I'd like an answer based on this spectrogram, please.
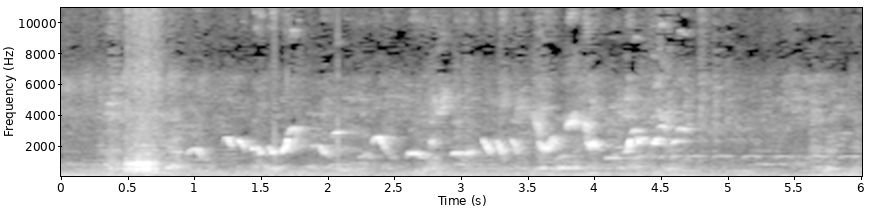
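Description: Lovebirds chirping rapidly: many short, shrill chirps that sweep up and down in pitch, with a loud short burst of noise about half a second in and a low steady hum underneath.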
